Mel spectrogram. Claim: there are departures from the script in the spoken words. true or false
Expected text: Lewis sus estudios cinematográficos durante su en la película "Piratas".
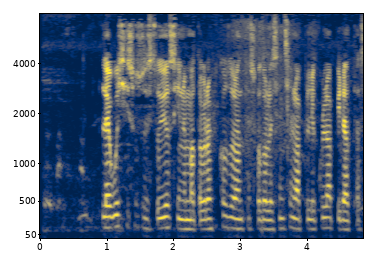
true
